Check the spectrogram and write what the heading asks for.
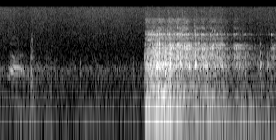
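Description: A person's loud, wordless yell starting suddenly about a second in and trailing off over most of a second.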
